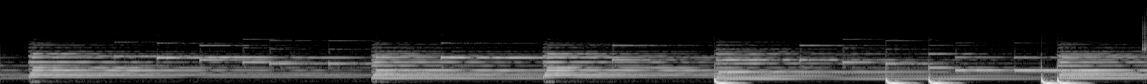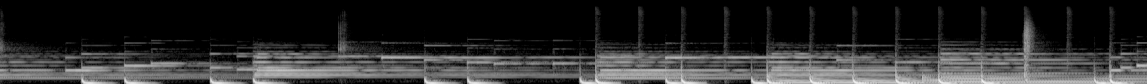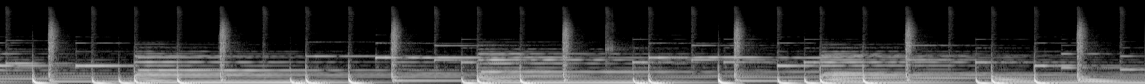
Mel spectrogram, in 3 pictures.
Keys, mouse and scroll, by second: 0.3-2.7 middle drag, 2.7 shift+click, 3.2 shift+click, 4.3 shift+click, 5.6 shift+click, 6.6 shift+click, 7.6 shift+click, 8.9 shift+click, 9.6-10.2 scroll up 2, 10.2-12.1 shift+middle drag, 12.1 c, 15.1 middle click, 16.1 shift+click, 16.9 shift+click, 18.3 shift+click, 19.2 scroll down 3, 19.4-22.1 middle drag, 22.1-28.5 drag, 28.5 middle click, 28.8-31.4 scroll up 3, 31.5-34.1 drag.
